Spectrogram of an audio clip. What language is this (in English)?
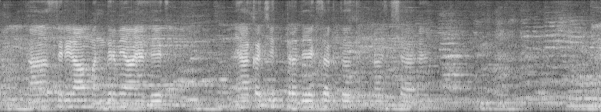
Hindi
